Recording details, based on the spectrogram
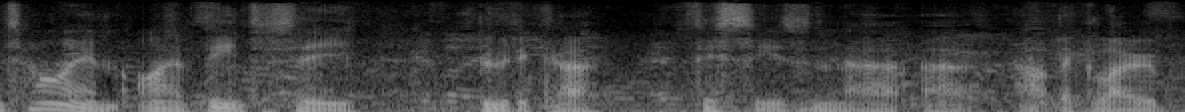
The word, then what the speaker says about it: Boudicca: Boudicca, Boadicea, on stage here at the Globe, it's being pronounced as Boudicca.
